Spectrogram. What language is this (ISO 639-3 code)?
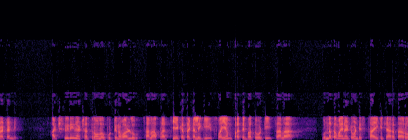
tel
